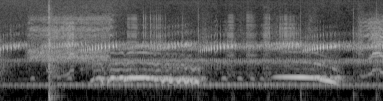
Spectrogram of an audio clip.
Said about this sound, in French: Ah, qu'est-ce que c'est ce truc? Ah putain, des chouettes. Ça fait à moitié chier, ça.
